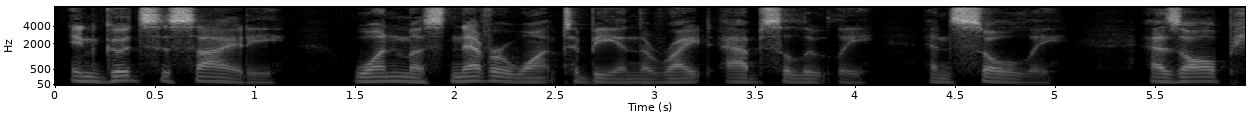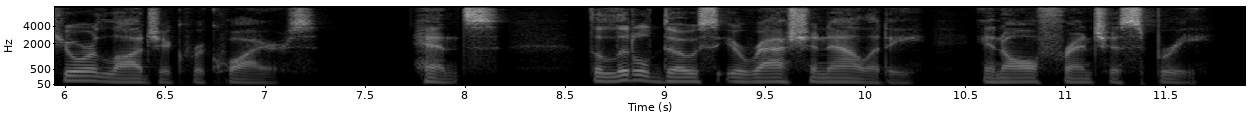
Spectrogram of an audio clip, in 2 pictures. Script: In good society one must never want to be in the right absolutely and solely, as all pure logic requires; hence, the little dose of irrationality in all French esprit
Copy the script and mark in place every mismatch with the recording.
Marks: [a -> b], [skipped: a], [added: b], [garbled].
In good society one must never want to be in the right absolutely and solely, as all pure logic requires; hence, the little dose [skipped: of] irrationality in all French esprit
